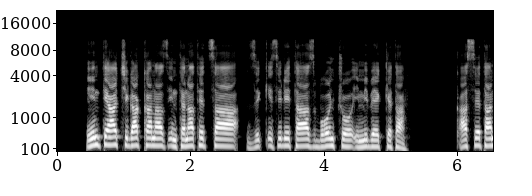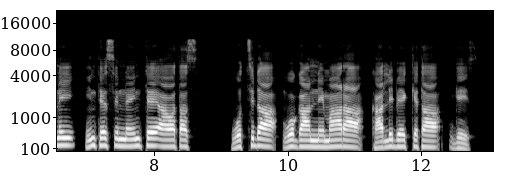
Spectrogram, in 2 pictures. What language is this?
Gamo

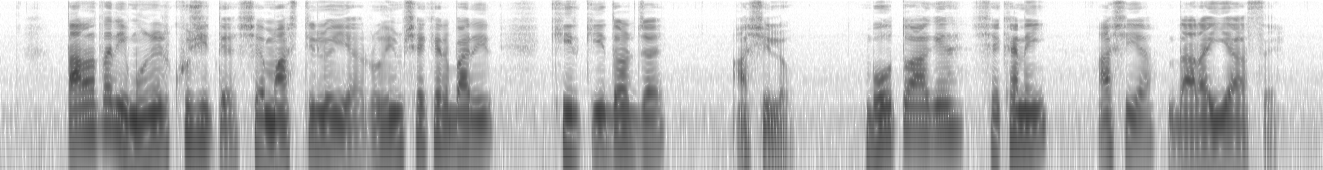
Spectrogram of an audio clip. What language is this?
Bangla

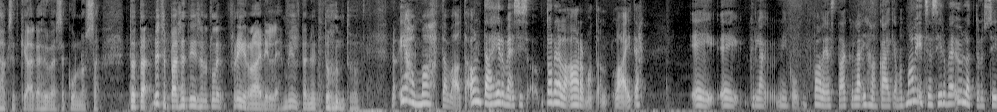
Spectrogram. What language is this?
Finnish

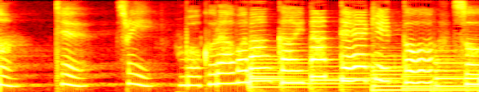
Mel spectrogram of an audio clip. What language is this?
Korean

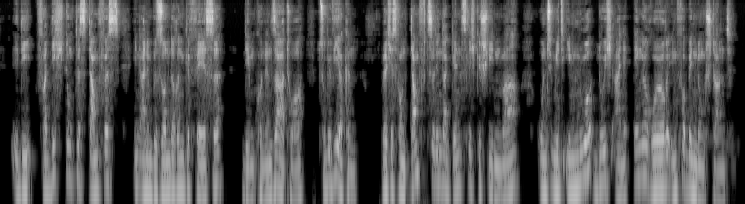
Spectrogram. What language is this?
German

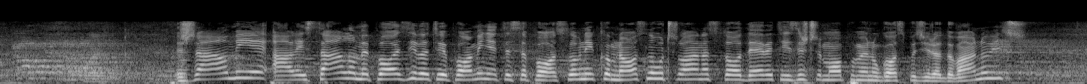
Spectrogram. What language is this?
Serbian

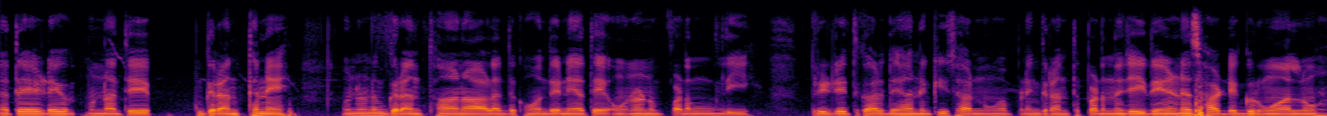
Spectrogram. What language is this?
Punjabi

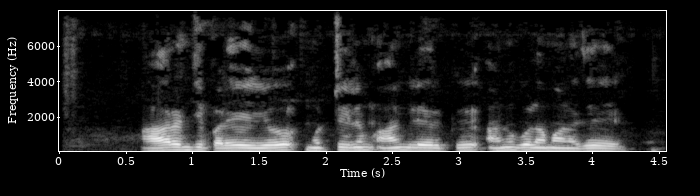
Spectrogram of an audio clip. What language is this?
Tamil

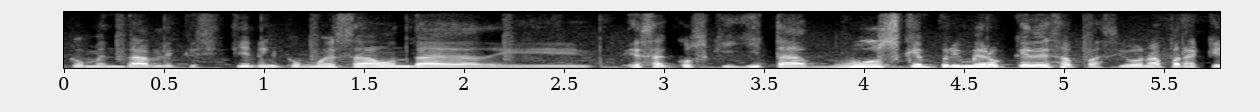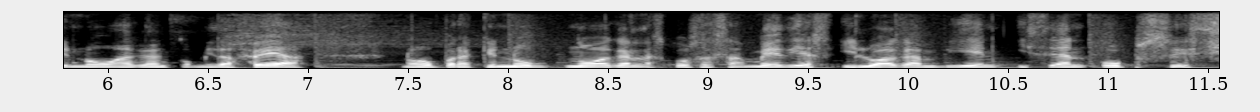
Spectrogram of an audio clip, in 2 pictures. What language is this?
Spanish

